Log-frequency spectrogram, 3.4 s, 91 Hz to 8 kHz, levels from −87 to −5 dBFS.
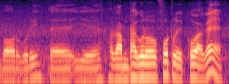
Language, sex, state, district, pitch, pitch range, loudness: Chakma, male, Tripura, Dhalai, 120 Hz, 105-135 Hz, -16 LUFS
